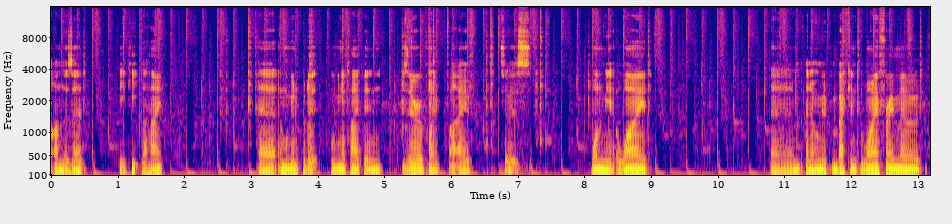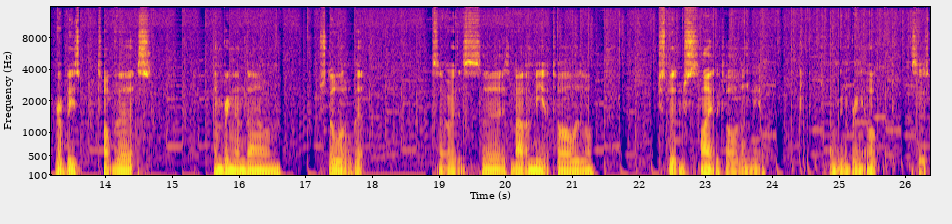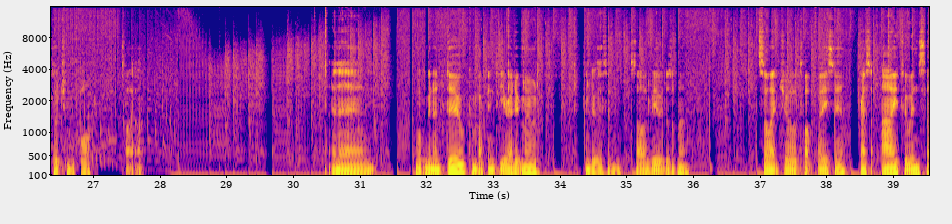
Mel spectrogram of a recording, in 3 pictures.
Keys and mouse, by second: 2.5 s, 7.2 KP_1, 8.1 shift+middle drag, 8.8 Tab, 9.2 shift+middle click, 10.8 z, 12.3 shift+middle click, 13.0 click, 13.3 shift+middle click, 15.3 g, 22.6 Tab, 22.9 shift+middle drag, 24.3 g, 27.1 shift+middle drag, 28.6 middle drag, 29.1 shift+middle drag, 30.6 shift+middle drag, 31.5 middle drag, 32.2 Tab, 32.7 middle click, 33.2 3, 33.5 shift+middle click, 34.0 z, 34.4 shift+middle click, 35.0 middle click, 35.4 shift+middle click, 36.9 click.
